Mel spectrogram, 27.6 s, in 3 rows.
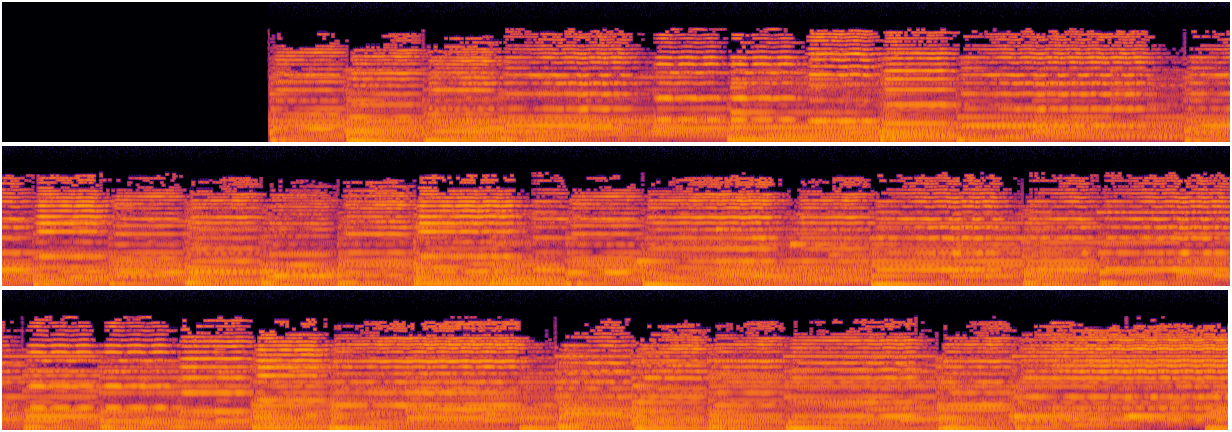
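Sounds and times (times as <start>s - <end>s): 
MIDI church backing music: 2.0s - 27.6s.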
